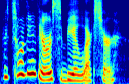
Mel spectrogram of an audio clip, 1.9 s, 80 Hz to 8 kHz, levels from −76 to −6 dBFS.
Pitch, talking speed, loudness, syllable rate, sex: 285 Hz, 280 wpm, -14 LUFS, 7.1 syllables/s, female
